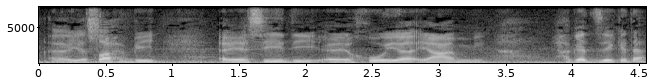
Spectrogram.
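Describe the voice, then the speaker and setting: A man speaks with an Indonesian accent at a fairly high pitch. Audible room echo and noticeable background noise are present. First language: Indonesian (speaking Arabic). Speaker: language learner vlogger. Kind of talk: casual talk to camera. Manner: halting, many filler sounds.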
